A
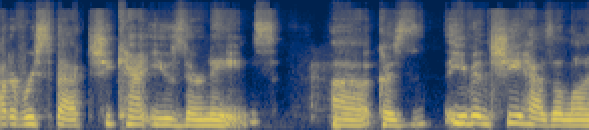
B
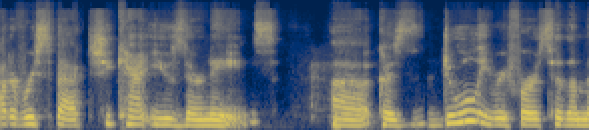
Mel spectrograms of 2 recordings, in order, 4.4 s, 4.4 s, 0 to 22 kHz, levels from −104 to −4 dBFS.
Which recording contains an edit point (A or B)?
B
